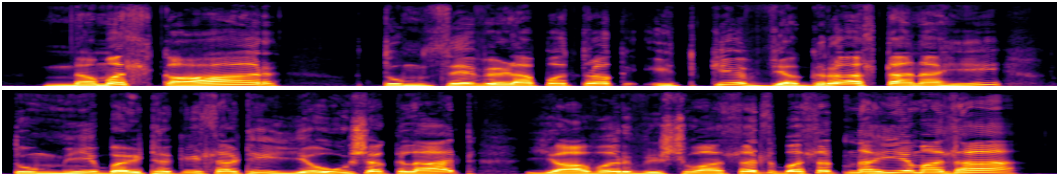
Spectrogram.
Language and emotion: Marathi, surprised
